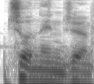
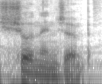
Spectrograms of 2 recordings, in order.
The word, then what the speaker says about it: Shonen Jump: les commentaires, on dit pas Shonen Jump, on dit Shonen Jump, pardon. Des fois, voilà, il y a des mots que je dis comme ça, sans réfléchir, et que je dis pas la bonne prononciation.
